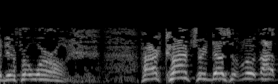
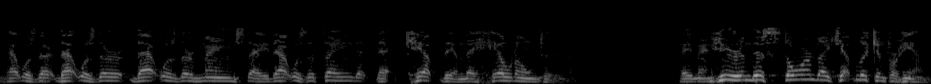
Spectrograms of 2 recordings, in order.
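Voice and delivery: hushed preaching; 7 semitones lower, 14 dB quieter than usual. Acted. Preacher hushing the church before the storm ends, softly. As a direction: pull them in close, barely above a breath.

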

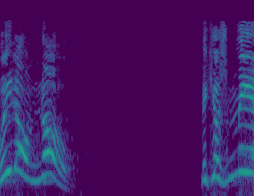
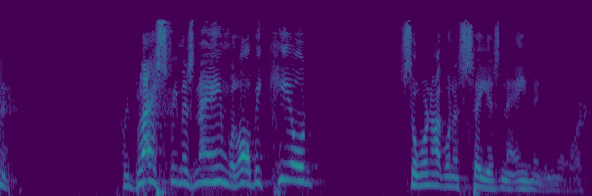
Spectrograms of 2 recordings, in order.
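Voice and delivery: quiet, sinking voice for their resolution; hushed quote; 5 semitones lower, 8 dB quieter than usual. Retold or imitated. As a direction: voice their vow in a hush. Acts out their fearful resolution.

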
